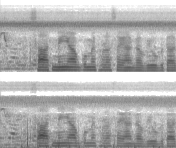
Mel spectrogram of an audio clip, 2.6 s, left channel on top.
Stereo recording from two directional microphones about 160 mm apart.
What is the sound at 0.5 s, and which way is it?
Speech, 20° left (ahead or behind).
